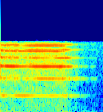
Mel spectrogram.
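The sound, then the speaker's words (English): An air horn sound effect blares as one sustained, steady, harmonically rich blast. It holds for over a second and then tapers off into silence. “So let me hit the air horn on the show.”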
